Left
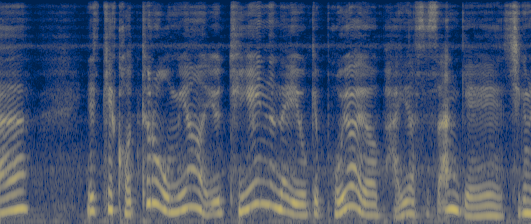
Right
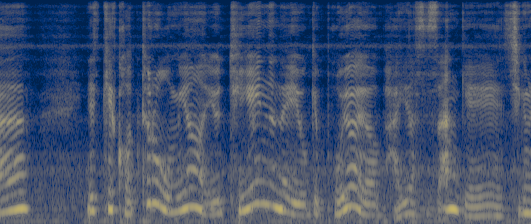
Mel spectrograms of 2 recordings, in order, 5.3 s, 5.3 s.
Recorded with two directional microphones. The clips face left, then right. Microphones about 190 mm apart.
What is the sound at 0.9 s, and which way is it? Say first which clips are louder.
Speech: left 3 dB; 40° left (ahead or behind).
